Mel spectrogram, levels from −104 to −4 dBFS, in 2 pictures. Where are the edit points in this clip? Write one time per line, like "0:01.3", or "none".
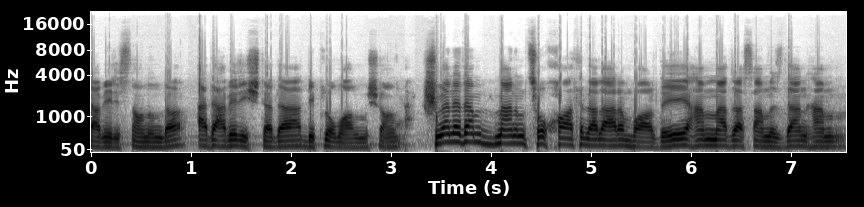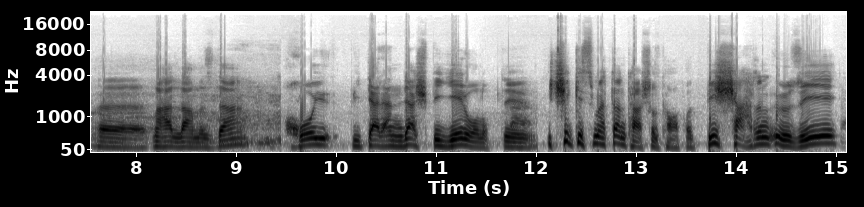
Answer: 0:03.2
0:09.5
0:12.0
